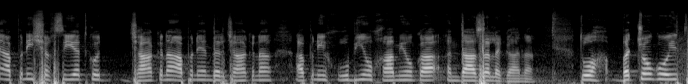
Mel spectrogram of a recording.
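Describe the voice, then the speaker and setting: A high-voiced man with a Punjabi Urdu accent teaches an online exam-prep class. He reads English slide headings slowly and then explains them in Urdu. His voice rings with a long reverb over a faint hiss. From Pakistan.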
